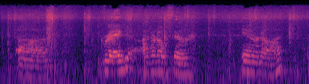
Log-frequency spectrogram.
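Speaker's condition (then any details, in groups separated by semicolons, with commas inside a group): No condition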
